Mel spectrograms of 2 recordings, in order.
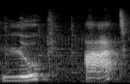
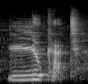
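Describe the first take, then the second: First: The two words are said separately with a break. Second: The two words run together as one word. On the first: The speaker calls it wrong. "como si fueran dos palabras distintas" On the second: The speaker calls it right. "como si fuera una sola palabra pronunciada"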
